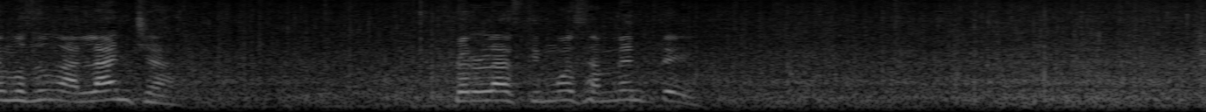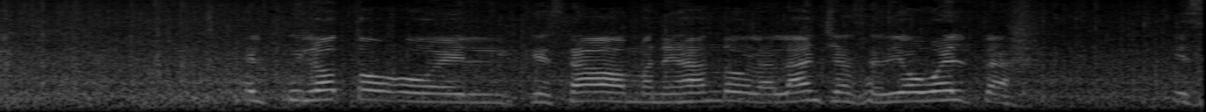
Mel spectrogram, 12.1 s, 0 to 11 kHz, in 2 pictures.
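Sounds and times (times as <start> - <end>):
steady rain: 0.0 - 12.0.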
